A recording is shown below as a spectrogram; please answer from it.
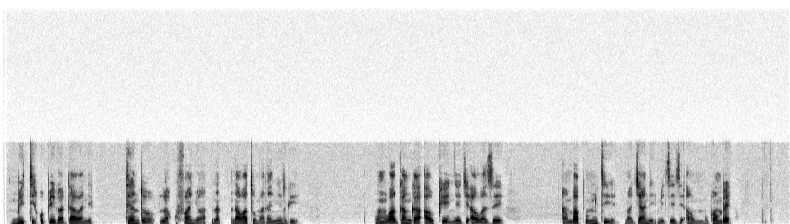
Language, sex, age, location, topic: Swahili, male, 25-35, Wajir, health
